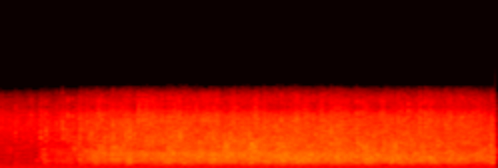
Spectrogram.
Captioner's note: audience applauding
